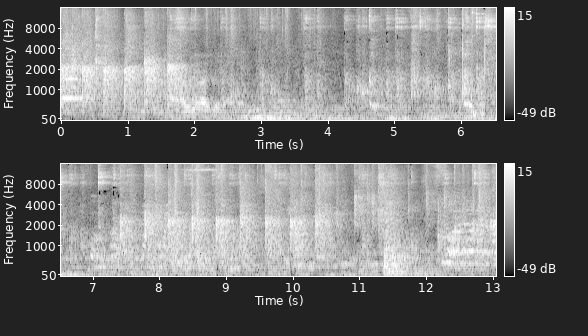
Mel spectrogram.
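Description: A table tennis rally: the ball clicking in quick, regular succession as it strikes the bats and bounces on the table.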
